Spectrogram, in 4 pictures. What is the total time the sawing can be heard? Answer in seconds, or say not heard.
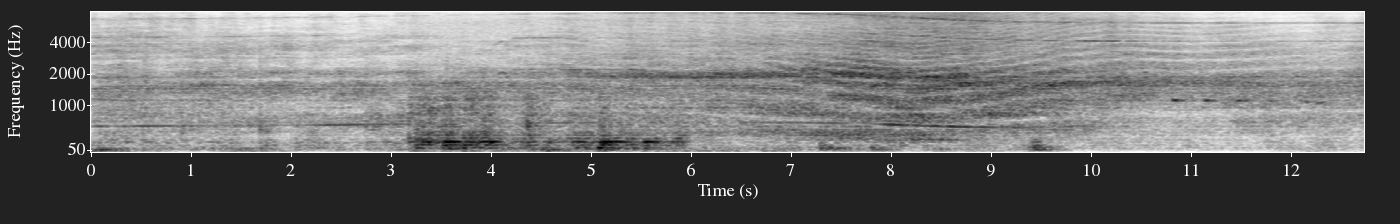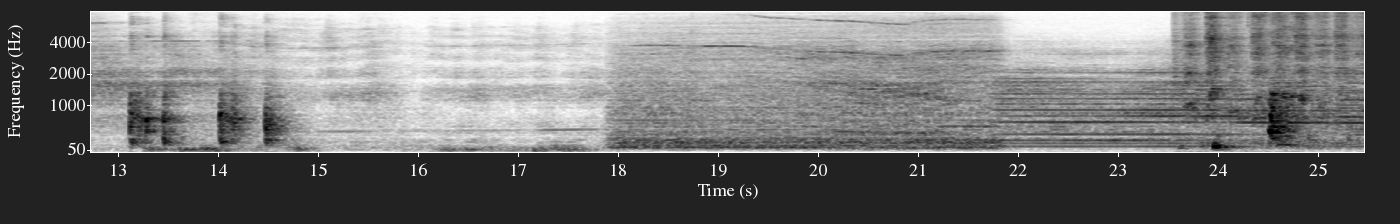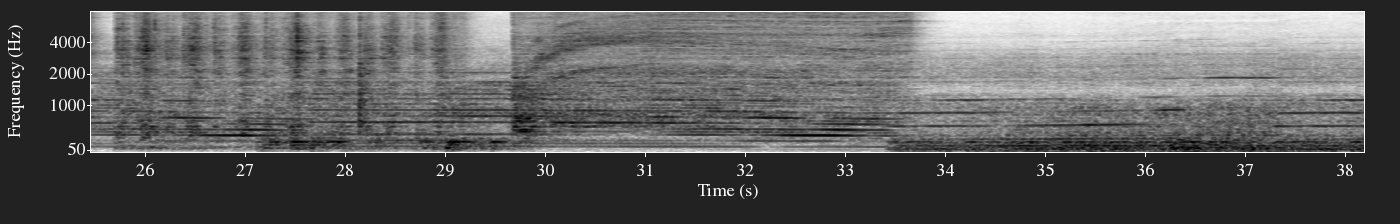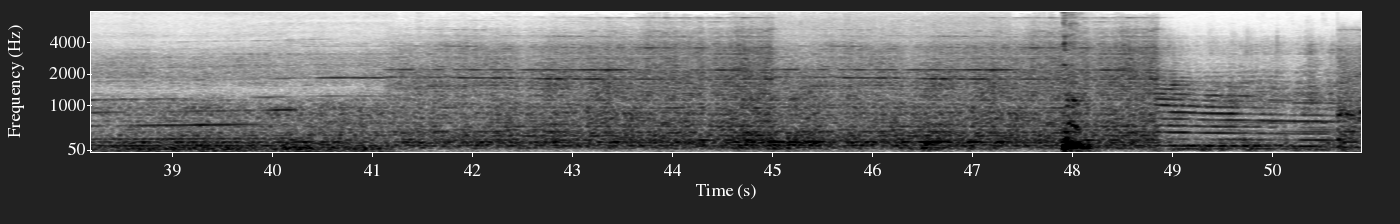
10 s.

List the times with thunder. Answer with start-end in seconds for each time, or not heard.
3.1-6.0, 27.1-29.9, 44.5-47.4.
